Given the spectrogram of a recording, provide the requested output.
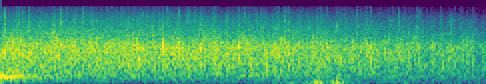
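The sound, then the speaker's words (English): Steady applause from a crowd giving God a big hand, a dense, even wash of many hands clapping that holds at a fairly constant level throughout without any voices standing out. “Oh, come on, you want to clap, give God a big hand.”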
